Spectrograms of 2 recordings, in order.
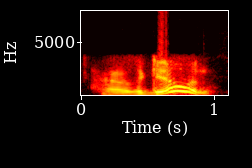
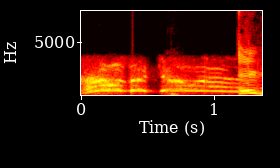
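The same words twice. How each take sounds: First: It is said with low energy. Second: It is said with high energy.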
